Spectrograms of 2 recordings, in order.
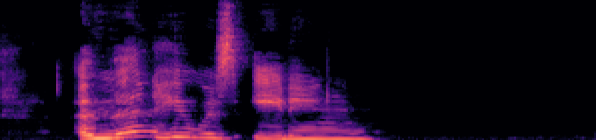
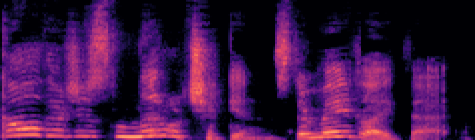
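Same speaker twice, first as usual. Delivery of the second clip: higher, airy brush-off; a light imitation of a breezy mom, higher; mock breezy mom; 11 semitones higher than usual. Mom voiced dismissing question.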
